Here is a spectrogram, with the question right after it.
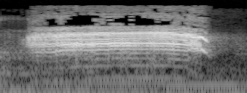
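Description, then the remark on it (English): A chimpanzee lets out one loud, shrill screech lasting about a second, harsh and sustained before cutting off abruptly, with no talking over it. “A chimpanzee? You got something against monkeys?”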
